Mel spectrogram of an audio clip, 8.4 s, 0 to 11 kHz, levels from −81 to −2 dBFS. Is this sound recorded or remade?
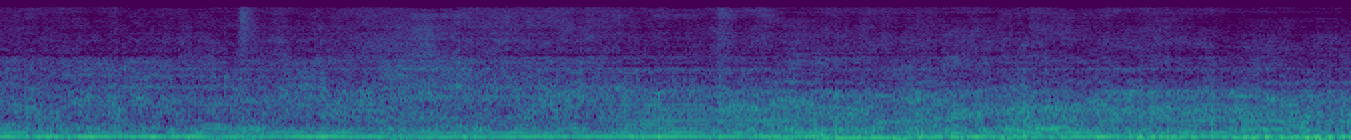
remade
